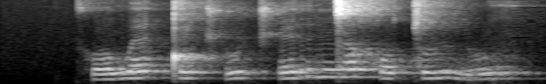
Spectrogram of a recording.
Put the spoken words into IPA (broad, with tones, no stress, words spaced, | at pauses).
t̪ʰo˩˧wɛ˧˥ ǃɪ˧˥t͡ʃʼu˧˥t͡ʃʼe˧˥rŋ͡ǀɪ˥ χu˧ǀu˧˥ɳ nu˧˥v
